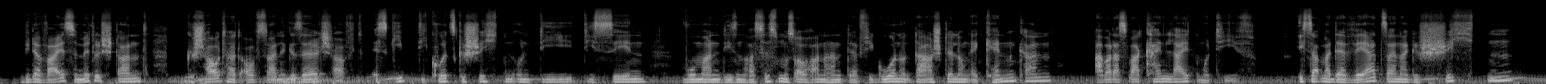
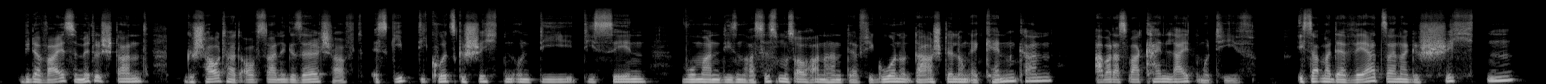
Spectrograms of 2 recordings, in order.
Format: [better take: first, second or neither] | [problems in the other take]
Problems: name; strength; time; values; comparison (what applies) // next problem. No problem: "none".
second | low rumble; faint; throughout; 20 dB below the speech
